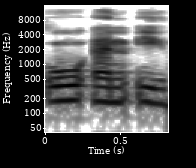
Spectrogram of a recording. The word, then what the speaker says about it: one: O is a wall, but when we pronounce O-N-E, that is one. The sound in the starting is of a W, one, V.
